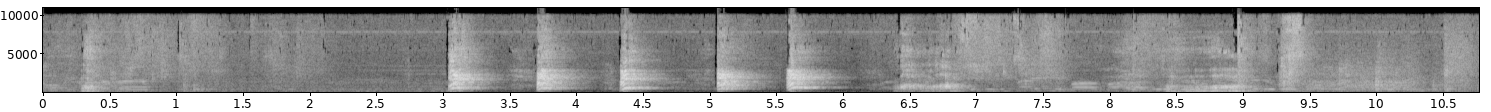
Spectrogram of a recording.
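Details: English Springer Spaniel play-fighting with a cat on a couch. It gives five short, sharp barks about half a second apart in the middle, with softer whining, harmonic vocal sounds and scuffling before and after.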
